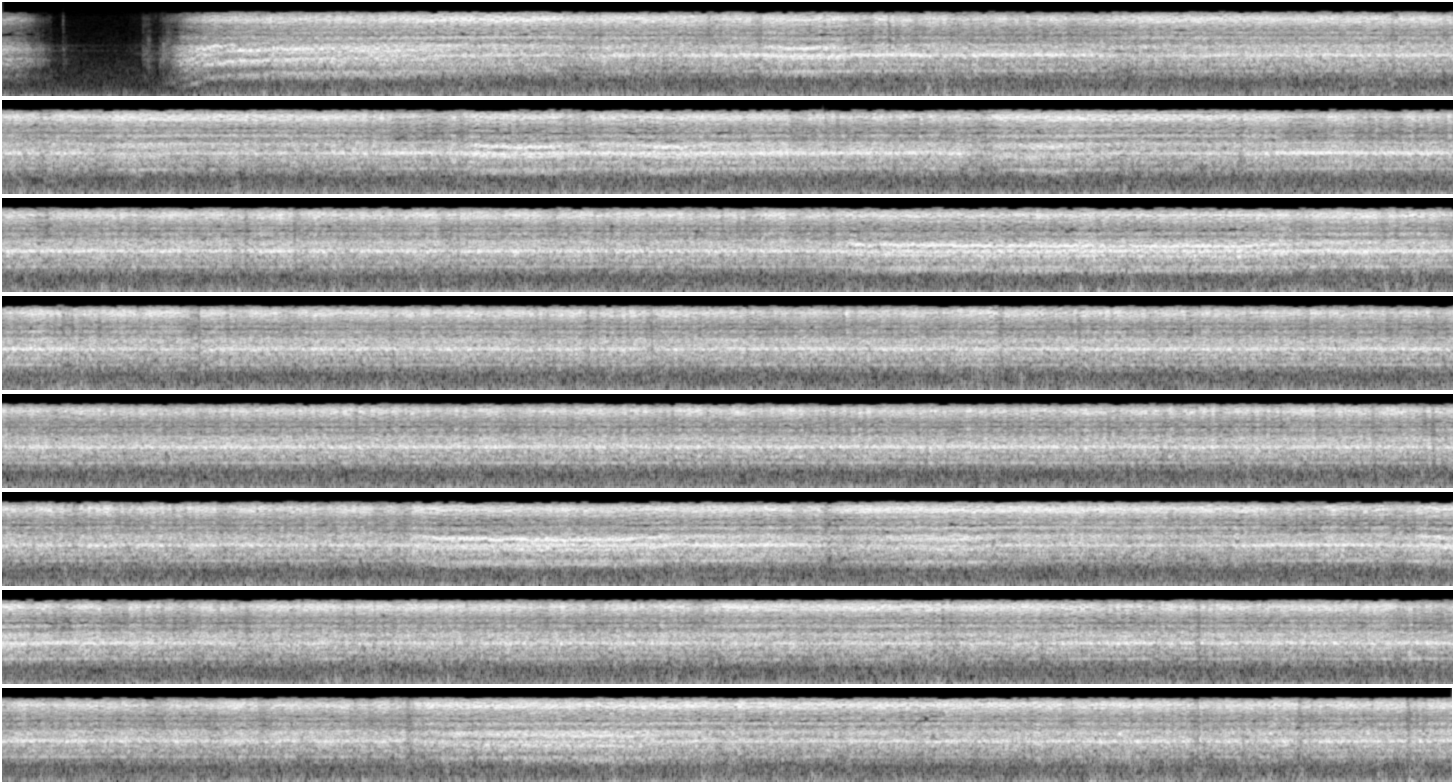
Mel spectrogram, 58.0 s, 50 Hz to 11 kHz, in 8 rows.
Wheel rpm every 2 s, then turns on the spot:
80, 220, 230, 230, 230, 230, 230, 230, 230, 220, 220, 230, 240, 230, 230, 230, 230, 230, 240, 220, 220, 230, 230, 230, 230, 230, 220, 230, 230.
none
